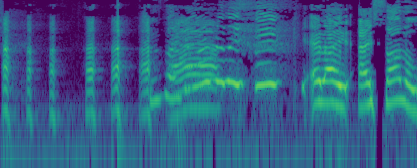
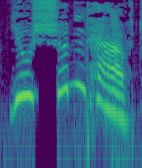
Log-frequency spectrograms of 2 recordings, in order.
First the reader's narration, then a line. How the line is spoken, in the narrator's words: exclaims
